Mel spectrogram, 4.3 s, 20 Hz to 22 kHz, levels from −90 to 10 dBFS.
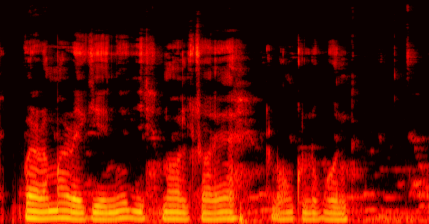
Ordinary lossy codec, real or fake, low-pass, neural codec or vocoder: none; real; 19.8 kHz; none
